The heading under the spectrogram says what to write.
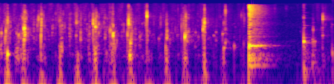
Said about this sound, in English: Let me just uncork it here.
